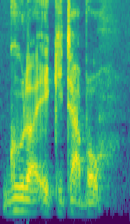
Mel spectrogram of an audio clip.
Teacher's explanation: if you have a command, buy a book, it'll be gula ekitabo, all low tone. I can put that declarative high tone, that boundary tone, the H there, that's in red, and say gula ekitabo, and that will mean buy a book. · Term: imperative intonation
